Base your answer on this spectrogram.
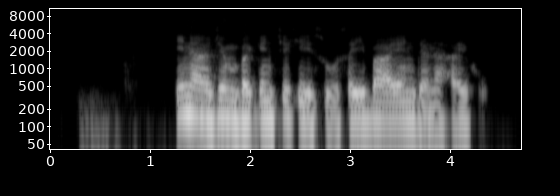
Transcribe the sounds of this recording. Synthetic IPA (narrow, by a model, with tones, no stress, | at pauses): ʔɪ˦naː˨d͡ʒɪ˦˨mbɐ˦kʲʼɪ˦nt͡ʃɪ˦kʲeː˨soː˨sa˦jbaː˦jɐ˦nda˨na˦ha˦jhoː˨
